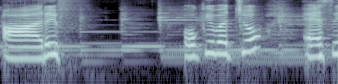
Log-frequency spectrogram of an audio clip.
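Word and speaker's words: आरिफ़: बच्चों, यहाँ पर जो सलमा ने लिखा है हम वही पढ़ रहे हैं, लेकिन उसके बाद जब हम इसको नुक्ता लगाकर पढ़ेंगे तो इसका जो उच्चारण होगा वो थोड़ा सा अलग हो जाएगा।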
